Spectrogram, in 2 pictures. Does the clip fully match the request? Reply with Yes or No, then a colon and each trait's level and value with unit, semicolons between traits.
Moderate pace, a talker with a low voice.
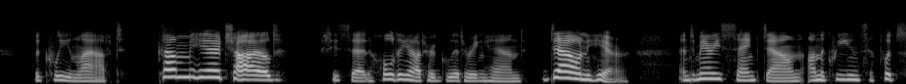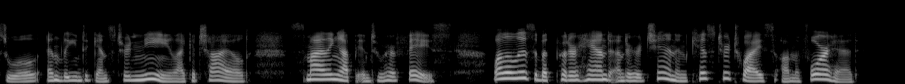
No: average, 170 wpm; high, 195 Hz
